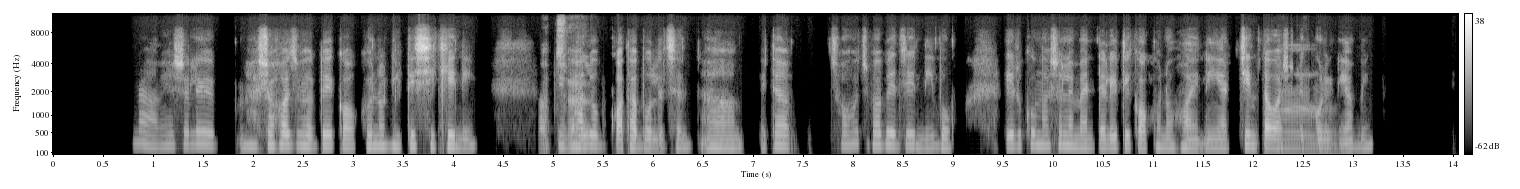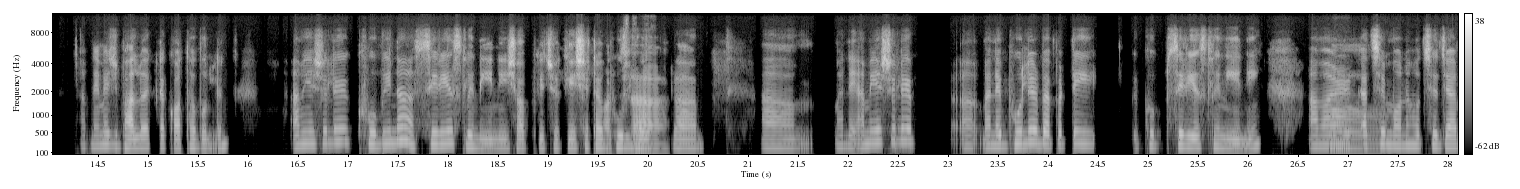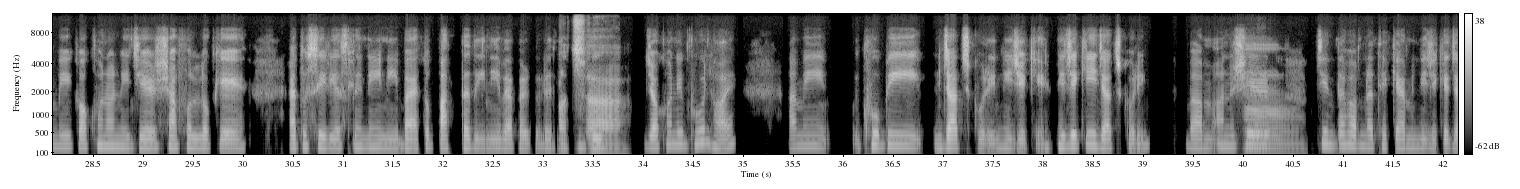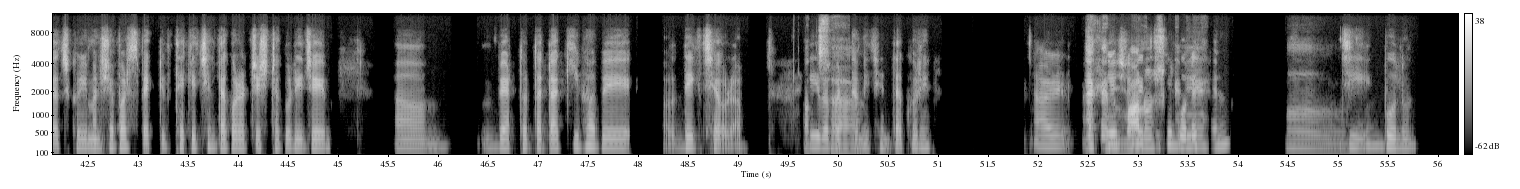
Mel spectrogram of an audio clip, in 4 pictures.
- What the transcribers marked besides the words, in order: tapping; "বেশ" said as "মেশ"; other background noise
- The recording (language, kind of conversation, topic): Bengali, advice, জনসমক্ষে ভুল করার পর তীব্র সমালোচনা সহ্য করে কীভাবে মানসিক শান্তি ফিরিয়ে আনতে পারি?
